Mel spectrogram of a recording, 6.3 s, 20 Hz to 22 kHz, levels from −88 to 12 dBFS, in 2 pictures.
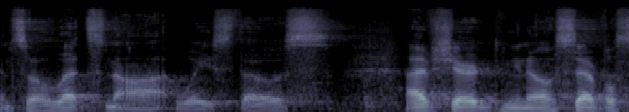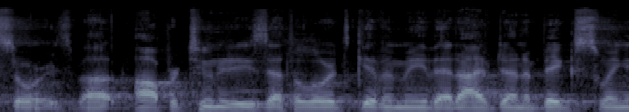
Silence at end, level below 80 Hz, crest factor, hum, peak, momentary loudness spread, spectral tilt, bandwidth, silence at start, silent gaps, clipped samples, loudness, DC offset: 0 s; -74 dBFS; 18 dB; none; -18 dBFS; 9 LU; -4.5 dB/octave; 16 kHz; 0 s; none; under 0.1%; -36 LUFS; under 0.1%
